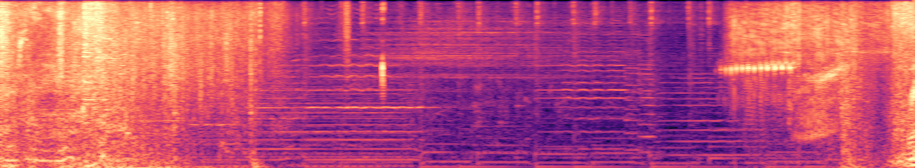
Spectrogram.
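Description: A frog croak sounds amid layered Hearthstone game effects, with chiming musical tones and thuds, moderately loud and prominent in the middle of the sequence.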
